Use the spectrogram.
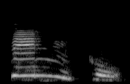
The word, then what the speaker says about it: cinco: Five को बोलेंगे स के ऊपर ई की मात्रा सी, न, सी के आगे ओ, को, सिनको, सिनको।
